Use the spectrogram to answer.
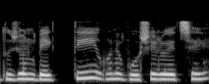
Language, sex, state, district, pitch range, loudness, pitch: Bengali, female, West Bengal, Jalpaiguri, 230-250 Hz, -16 LUFS, 245 Hz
